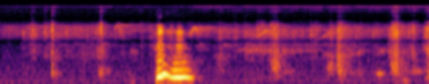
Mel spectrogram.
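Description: A dog barks once, loud and short, about one and a half seconds in, with faint ticks and rustles around it.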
